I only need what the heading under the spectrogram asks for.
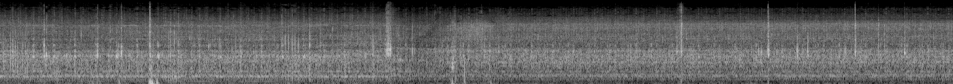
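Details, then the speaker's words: Mercedes S430 W220 M113 V8 idling warm with a faint, sharp intermittent tick-knock on the left side; absent cold, eases with light throttle; present for about 3 years despite oil changes (0W40 to 5W50) and a new harmonic balancer; cause unclear. "When cold, on the cold start, there is no knocking noise, but as soon as it gets warmed up, you'll hear a slight knock on the left side."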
